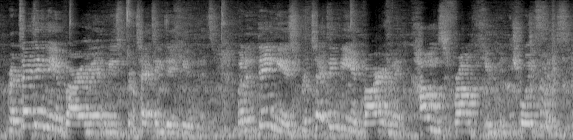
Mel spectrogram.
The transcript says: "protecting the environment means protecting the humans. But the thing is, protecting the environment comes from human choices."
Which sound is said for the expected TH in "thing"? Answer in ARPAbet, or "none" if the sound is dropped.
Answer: TH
